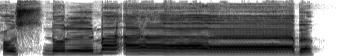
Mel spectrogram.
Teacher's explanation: মাব এখানে করার কারণে তিন আলিফ টান হবে প্রথমত আলিফ টান ছিল কিন্তু এই এক আলিফ টানটা তিন আলিফ টান হয়ে গেছে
